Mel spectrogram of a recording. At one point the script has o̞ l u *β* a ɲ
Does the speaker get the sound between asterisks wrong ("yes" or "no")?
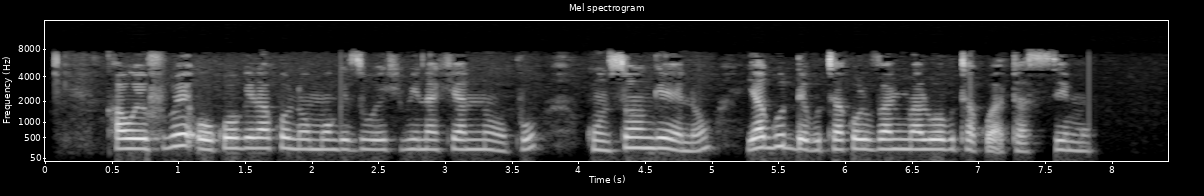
yes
